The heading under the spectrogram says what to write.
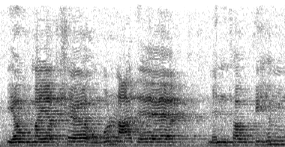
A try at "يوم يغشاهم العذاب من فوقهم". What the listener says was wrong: ما تفصلهاش كله مع بعض. يوم يغشاهم العذاب من فوقهم.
